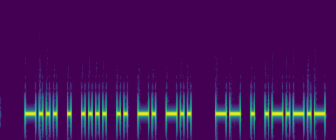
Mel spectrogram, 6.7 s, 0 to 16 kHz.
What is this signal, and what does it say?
Morse code, heard as a keyed tone, about 17 wpm, 700 Hz. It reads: BEHIND ME.
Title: Sentences from Top 1000 Words - Review Part 1 - 17wpm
